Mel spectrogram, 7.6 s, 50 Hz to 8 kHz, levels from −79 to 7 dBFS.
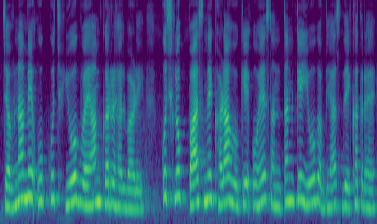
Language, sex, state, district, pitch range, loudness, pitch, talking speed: Bhojpuri, female, Bihar, Gopalganj, 225-280 Hz, -19 LUFS, 245 Hz, 175 wpm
